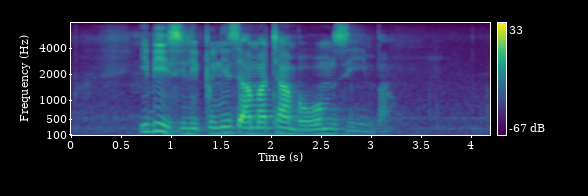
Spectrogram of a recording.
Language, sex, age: South Ndebele, male, 18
